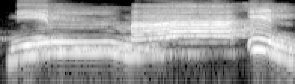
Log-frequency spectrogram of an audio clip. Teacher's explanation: Berarti bunyi dari nun ini dileburkan, dimasukkan, disatukan ke huruf ma. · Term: idgham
